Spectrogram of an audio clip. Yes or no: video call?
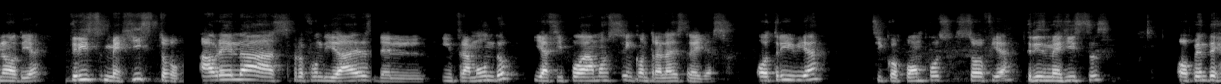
yes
